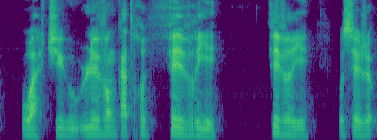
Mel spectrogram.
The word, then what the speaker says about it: Février: Février. Février. Esse R não se pronuncia.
